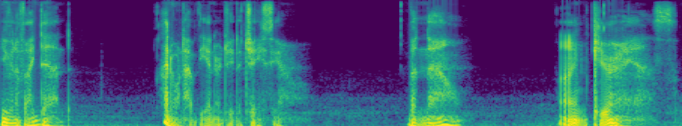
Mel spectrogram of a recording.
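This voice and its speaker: A man voicing an ancient giant serpent god in an ASMR fantasy roleplay, languid and sinister, with formal, amused, softly menacing speech and a husky, breathy, gravelly voice. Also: low voice, slow, pauses often, exaggerated voice.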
